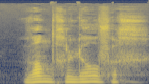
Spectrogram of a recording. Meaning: 1. superstitious 2. unorthodox 3. irreligious
- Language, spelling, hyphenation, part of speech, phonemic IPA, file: Dutch, wangelovig, wan‧ge‧lo‧vig, adjective, /ˌʋɑn.ɣəˈloː.vəx/, Nl-wangelovig.ogg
